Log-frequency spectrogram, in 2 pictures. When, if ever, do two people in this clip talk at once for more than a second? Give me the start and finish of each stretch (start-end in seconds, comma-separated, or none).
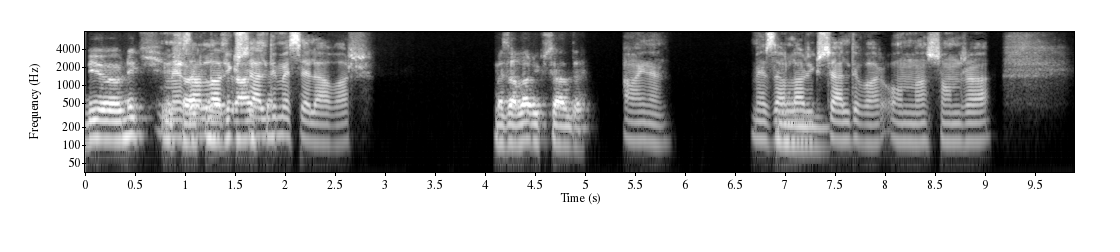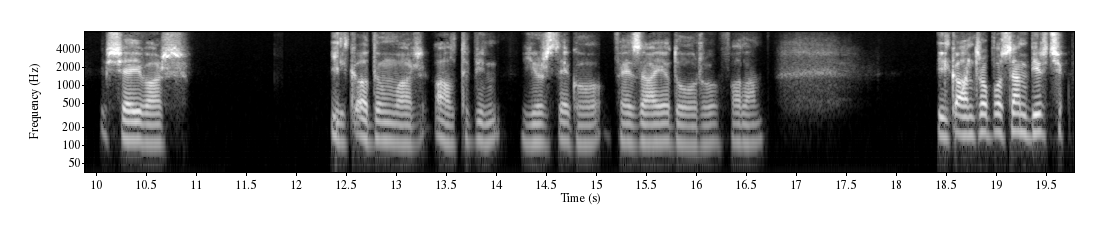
0.7-2.0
